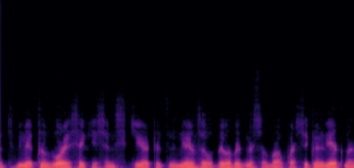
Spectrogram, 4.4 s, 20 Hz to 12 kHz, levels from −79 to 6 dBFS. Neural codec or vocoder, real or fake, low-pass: codec, 16 kHz, 0.5 kbps, FreqCodec, larger model; fake; 7.2 kHz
